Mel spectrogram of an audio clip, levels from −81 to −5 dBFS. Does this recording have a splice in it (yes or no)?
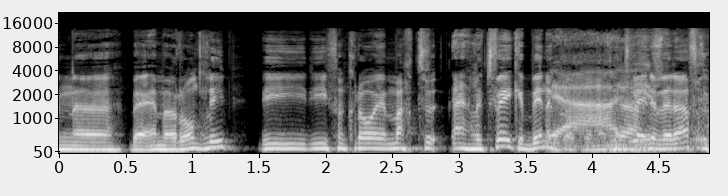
no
